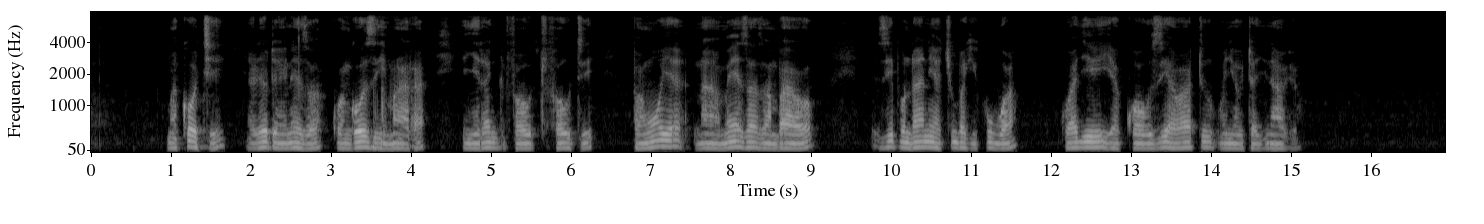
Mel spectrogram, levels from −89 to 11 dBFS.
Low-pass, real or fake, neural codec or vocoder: 7.2 kHz; fake; vocoder, 24 kHz, 100 mel bands, Vocos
